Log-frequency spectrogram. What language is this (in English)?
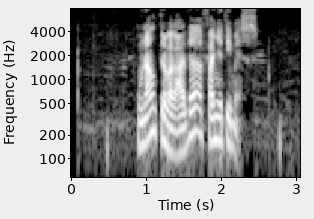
Catalan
